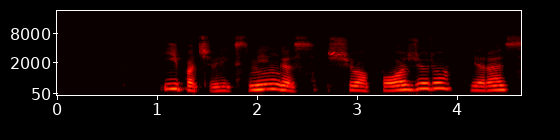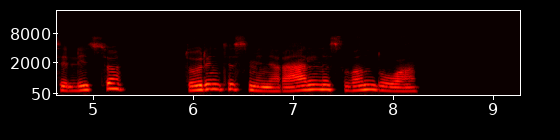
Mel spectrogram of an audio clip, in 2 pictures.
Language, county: Lithuanian, Klaipėda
